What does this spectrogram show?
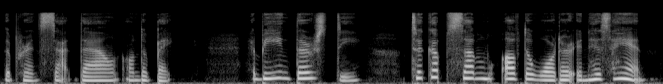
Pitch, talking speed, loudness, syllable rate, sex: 225 Hz, 170 wpm, -18 LUFS, 4.2 syllables/s, female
